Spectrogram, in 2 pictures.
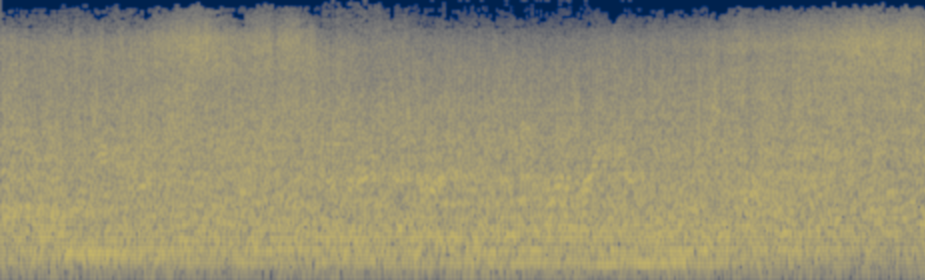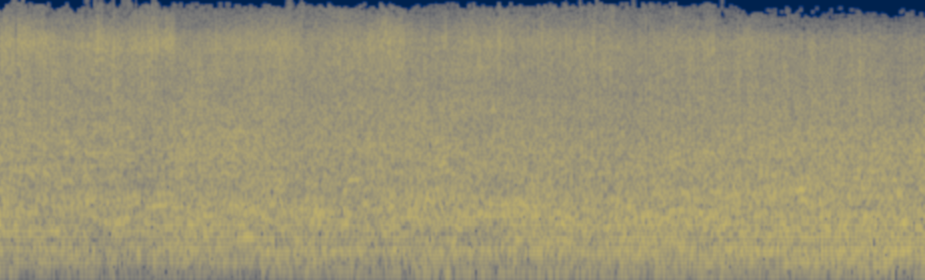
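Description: A field of Thunder Stock dirt-track race cars running hard around the oval, many engines blending into one loud, steady sound.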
